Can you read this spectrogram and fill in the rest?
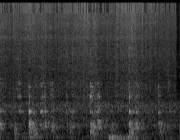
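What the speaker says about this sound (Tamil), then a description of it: "இப்போ தேங்காயை சேர்க்குறேன். சேர்த்து அதையும் வறுப்போம்." Grated coconut stirred and roasted in a pan for crab curry, a steady soft sizzle broken by repeated scraping strokes of a spoon against the pan, close and with no voices.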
